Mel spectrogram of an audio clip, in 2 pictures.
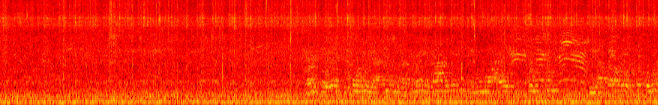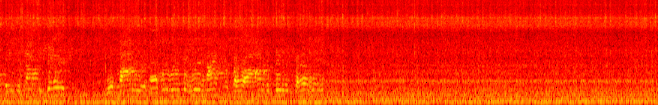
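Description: Race car engines roar and rumble loudly.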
